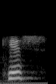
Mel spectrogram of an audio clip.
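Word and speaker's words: CISH: hybridization which I call sish um it might be pronounced Kish but I pronounce it sish just so um on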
